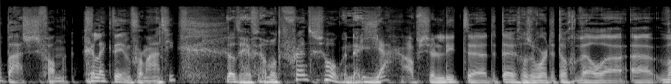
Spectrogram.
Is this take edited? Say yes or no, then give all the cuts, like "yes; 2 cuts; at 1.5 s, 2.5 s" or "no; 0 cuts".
yes; 2 cuts; at 2.8 s, 5.7 s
